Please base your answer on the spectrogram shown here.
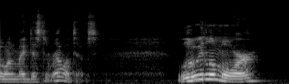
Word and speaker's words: Louis L'Amour: Louis L'Amour, or Louis L'Amour, however is actually the correct pronunciation on that.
